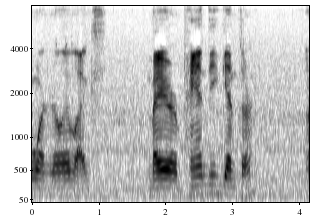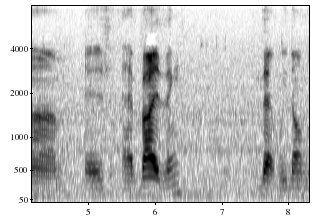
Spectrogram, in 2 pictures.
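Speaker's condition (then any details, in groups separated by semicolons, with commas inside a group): Spastic diplegia cerebral palsy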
